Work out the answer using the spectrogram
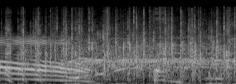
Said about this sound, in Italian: Un applauso!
